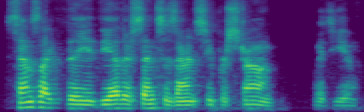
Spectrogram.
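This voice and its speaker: A man hosts a podcast and asks casual interview questions in a low-pitched voice. He often laughs between his questions. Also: moderate pace, creaky. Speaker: podcast host.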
